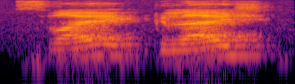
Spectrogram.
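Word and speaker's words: gleich: हैं तो ये होगा प्लुस प्लुस फिर पुस ग्लश जी ग्लश कहते हैं इक्वल को ग्लश कहते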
